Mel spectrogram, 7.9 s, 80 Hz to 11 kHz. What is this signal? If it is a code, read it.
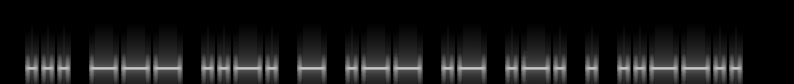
Morse code, heard as a keyed tone, about 14 wpm, 700 Hz. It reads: SOFTWARE?
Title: Sentences from Top 1000 Words - Review Part 3 - 15wpm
